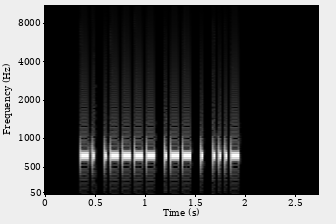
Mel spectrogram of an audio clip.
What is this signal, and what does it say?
Morse code, heard as a keyed tone, about 40 wpm, 700 Hz. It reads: N1WEV
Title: USA Call Signs - 5 Characters - 6x Character Spacing - 40wpm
